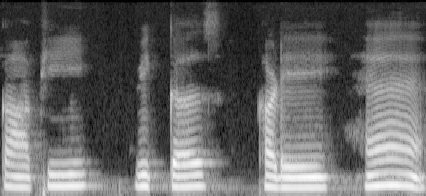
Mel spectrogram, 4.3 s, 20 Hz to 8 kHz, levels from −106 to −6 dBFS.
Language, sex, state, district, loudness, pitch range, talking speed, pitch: Hindi, female, Punjab, Fazilka, -14 LUFS, 160-180 Hz, 55 wpm, 175 Hz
